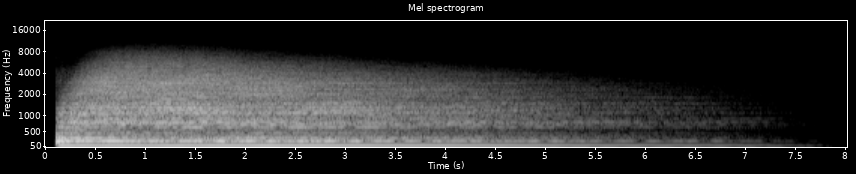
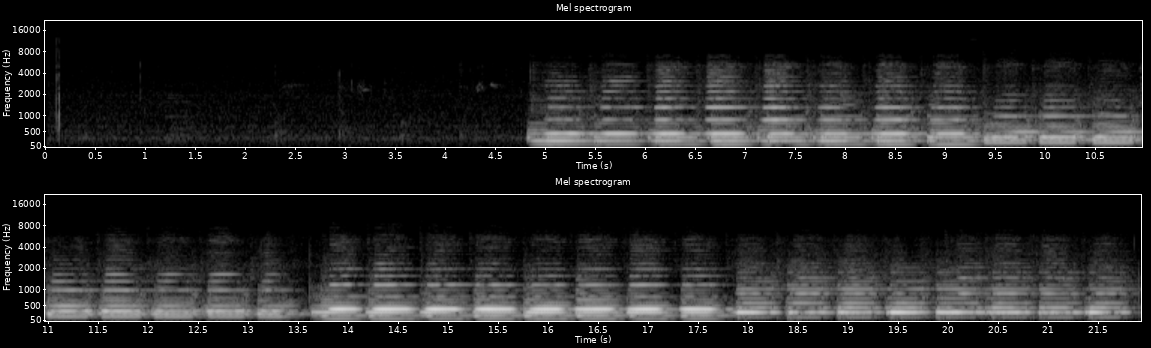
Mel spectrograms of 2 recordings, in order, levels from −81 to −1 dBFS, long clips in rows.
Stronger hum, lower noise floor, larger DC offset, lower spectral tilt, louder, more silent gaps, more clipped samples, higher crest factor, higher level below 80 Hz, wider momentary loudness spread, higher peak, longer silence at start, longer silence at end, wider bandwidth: neither; first, -72 dBFS vs -63 dBFS; first, 0.1% vs under 0.1%; second, -5.5 dB/octave vs -8 dB/octave; first, -22 LUFS vs -26 LUFS; neither; neither; about the same, 16 dB vs 16 dB; first, -30 dBFS vs -74 dBFS; first, 19 LU vs 11 LU; about the same, -8 dBFS vs -10 dBFS; second, 0.1 s vs 4.8 s; first, 1.9 s vs 0.05 s; first, 8.8 kHz vs 7.2 kHz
